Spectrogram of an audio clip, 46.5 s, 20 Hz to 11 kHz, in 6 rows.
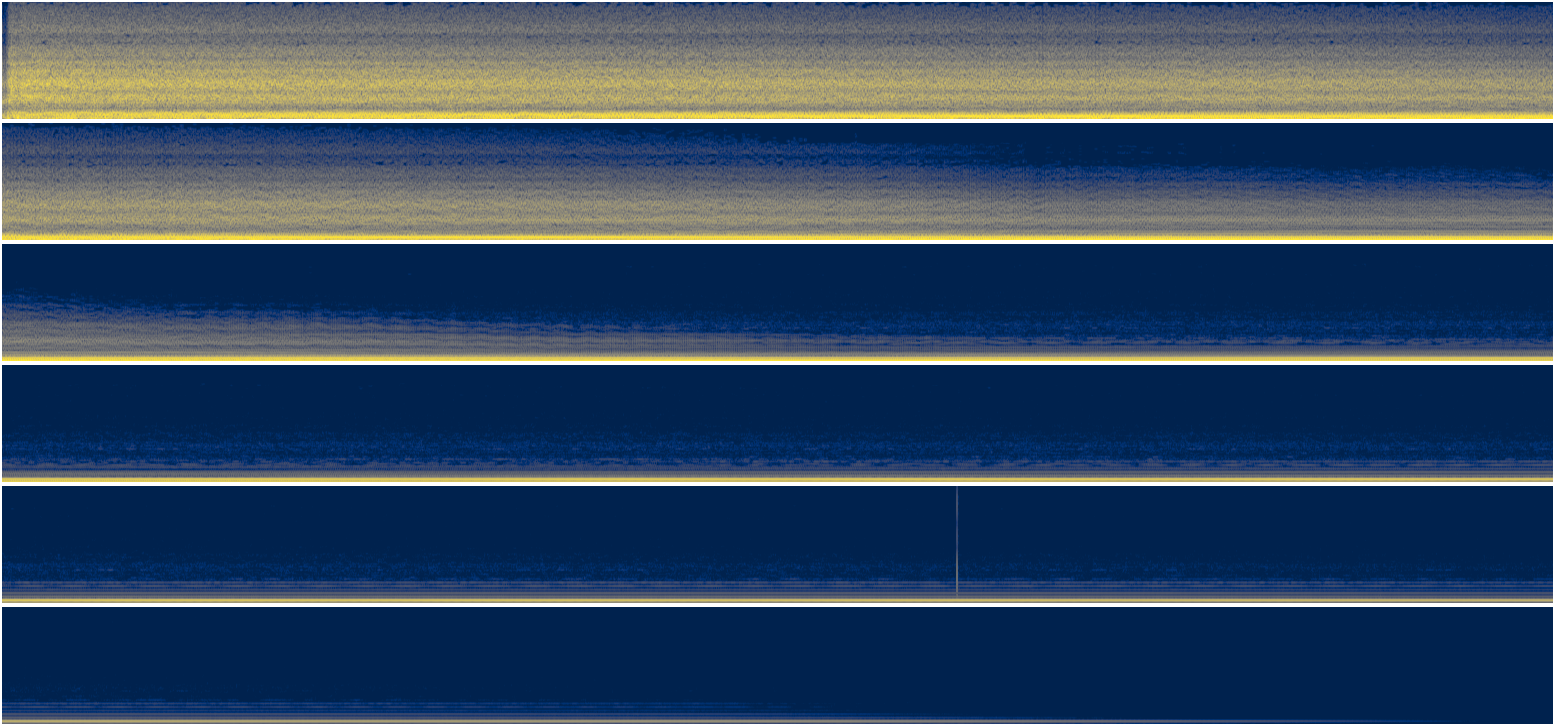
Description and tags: Dist Chr A5th up
Standard A 5th chord. A (5th) string open, D (4th) string 2nd fret, G (3rd) string, 2nd fret. Up strum.
chords, distorted, distorted-guitar, distortion, guitar, guitar-chords, rhythm, rhythm-guitar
